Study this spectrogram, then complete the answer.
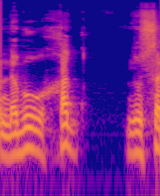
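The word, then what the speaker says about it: نبوکدنضر: بختہ نصر، اس نے حملہ کیا، کسی اور دین کے ماننے والے، جس کو نبو خد نصر بھی کہتے ہیں. تو دونوں تلفظ اس کے ٹھیک ہیں.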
